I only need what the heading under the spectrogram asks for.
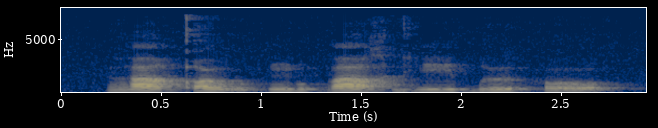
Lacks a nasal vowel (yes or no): yes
